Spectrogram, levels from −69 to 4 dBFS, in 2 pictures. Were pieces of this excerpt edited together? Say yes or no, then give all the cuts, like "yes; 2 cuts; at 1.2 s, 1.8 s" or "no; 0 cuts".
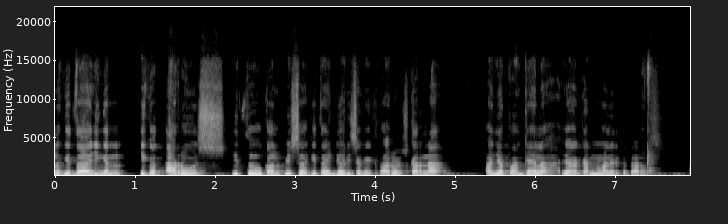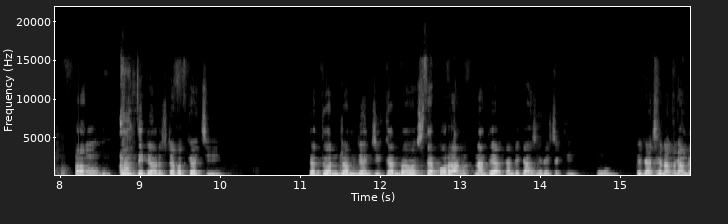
yes; 1 cut; at 8.2 s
